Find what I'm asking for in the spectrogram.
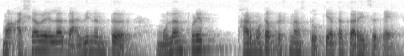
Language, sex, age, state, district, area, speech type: Marathi, male, 60+, Maharashtra, Raigad, rural, spontaneous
